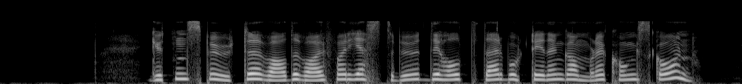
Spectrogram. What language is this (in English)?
Norwegian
